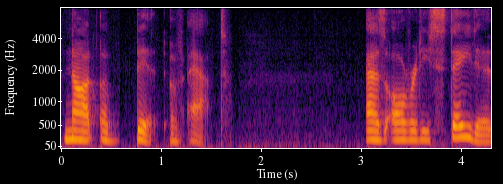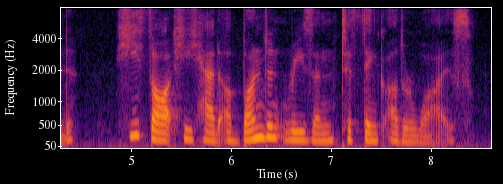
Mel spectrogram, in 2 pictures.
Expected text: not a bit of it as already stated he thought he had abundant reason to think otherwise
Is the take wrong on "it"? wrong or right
wrong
